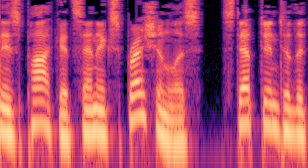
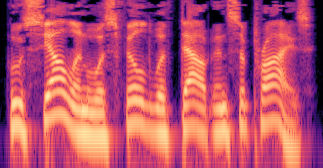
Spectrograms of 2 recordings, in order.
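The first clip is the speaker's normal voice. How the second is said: usual speaking voice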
